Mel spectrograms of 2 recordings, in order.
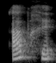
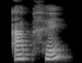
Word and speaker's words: après: Et détendu, après, S is silent.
